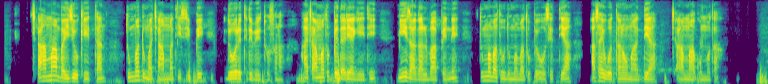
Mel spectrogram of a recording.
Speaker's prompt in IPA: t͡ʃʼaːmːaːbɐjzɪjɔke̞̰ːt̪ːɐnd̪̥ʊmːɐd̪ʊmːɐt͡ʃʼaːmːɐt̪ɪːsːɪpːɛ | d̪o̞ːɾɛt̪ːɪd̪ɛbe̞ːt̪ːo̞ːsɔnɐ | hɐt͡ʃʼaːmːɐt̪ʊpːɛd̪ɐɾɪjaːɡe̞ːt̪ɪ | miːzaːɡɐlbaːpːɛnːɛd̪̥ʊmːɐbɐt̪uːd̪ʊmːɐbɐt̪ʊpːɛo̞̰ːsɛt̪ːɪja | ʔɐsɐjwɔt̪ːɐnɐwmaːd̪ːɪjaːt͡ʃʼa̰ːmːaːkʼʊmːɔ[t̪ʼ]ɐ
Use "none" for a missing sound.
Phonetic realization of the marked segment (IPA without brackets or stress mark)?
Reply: t̪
